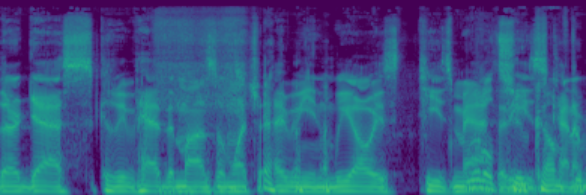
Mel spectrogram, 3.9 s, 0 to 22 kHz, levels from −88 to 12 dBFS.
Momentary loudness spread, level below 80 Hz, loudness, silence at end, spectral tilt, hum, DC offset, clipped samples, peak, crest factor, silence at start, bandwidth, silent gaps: 4 LU; -42 dBFS; -22 LUFS; 0 s; -4 dB/octave; none; under 0.1%; under 0.1%; -6 dBFS; 16 dB; 0 s; 19 kHz; none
